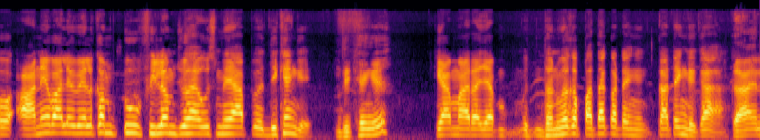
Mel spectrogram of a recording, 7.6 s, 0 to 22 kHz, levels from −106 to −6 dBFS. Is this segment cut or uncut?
uncut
